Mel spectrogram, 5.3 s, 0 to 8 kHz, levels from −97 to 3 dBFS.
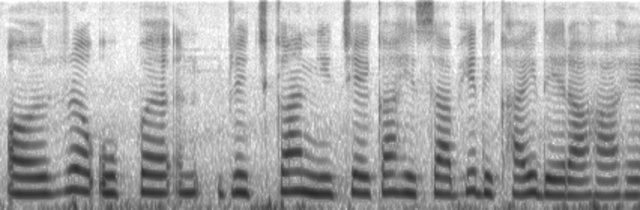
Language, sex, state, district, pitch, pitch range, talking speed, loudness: Hindi, female, Maharashtra, Nagpur, 245 Hz, 235-255 Hz, 145 wpm, -22 LUFS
